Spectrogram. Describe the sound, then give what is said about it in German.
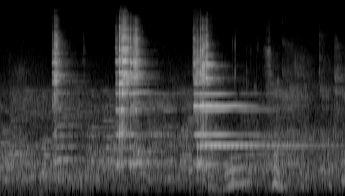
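Glasses clink together in a toast, three bright ringing chimes about a second apart, each leaving a sustained shimmering tone that fades slowly, with faint background murmur. “Und da will ich erst mal mit Ihnen anstoßen.”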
